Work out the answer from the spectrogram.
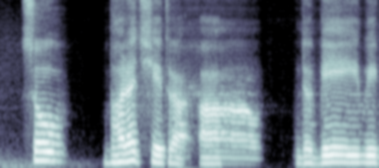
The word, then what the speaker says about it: Bharat Kshetra: So Bharat Shetra uh the way we call it uh and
